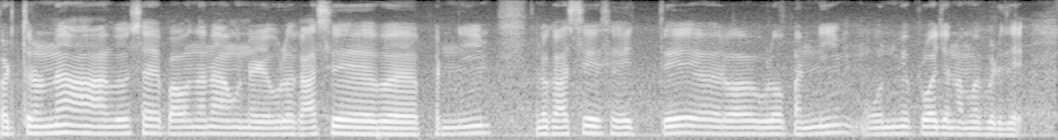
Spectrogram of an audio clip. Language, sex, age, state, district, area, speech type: Tamil, male, 18-30, Tamil Nadu, Mayiladuthurai, urban, spontaneous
